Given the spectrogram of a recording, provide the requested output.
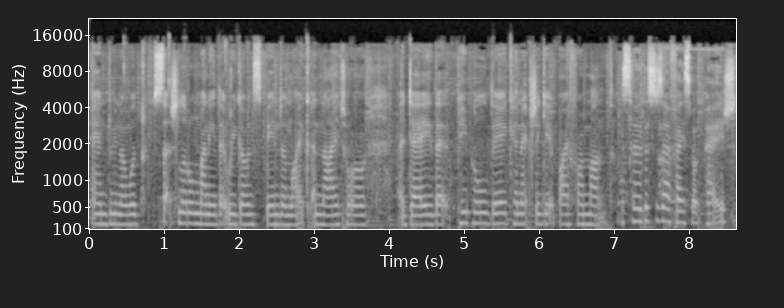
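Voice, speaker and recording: A woman's voice at a fairly quick pace, fairly even in intonation and very even in loudness, over noticeable background noise. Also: medium pitch for a woman. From Kurdistan; refugee camp in Pakistan, then New Zealand. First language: Kurdish. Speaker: charity organiser. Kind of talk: interview. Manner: casual.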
